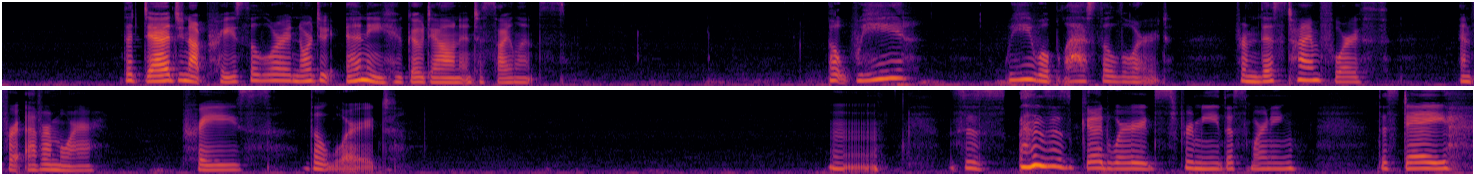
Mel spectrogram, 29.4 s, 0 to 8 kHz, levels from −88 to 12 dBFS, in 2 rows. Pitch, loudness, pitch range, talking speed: 195 Hz, -30 LUFS, 160-215 Hz, 90 wpm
